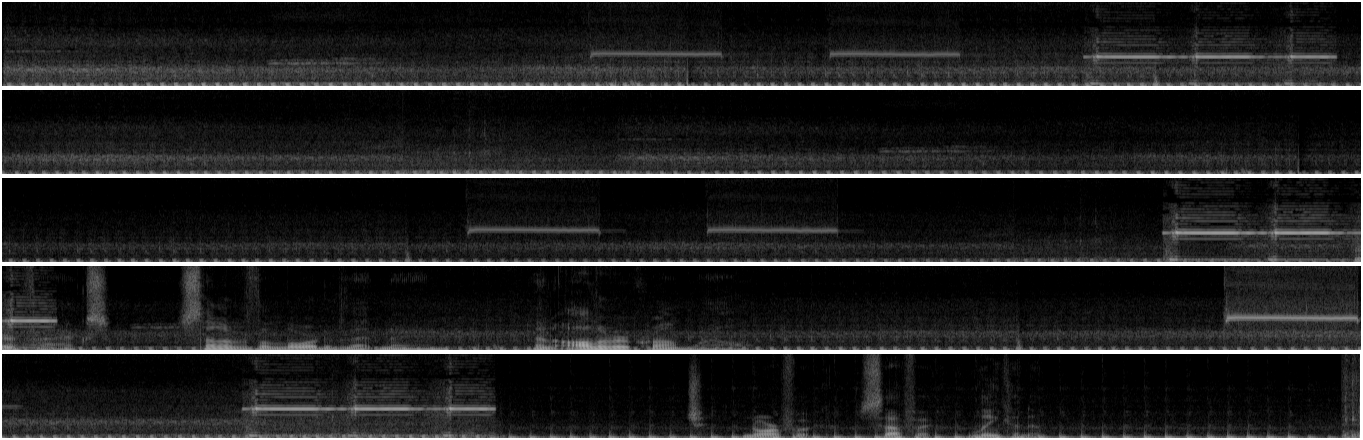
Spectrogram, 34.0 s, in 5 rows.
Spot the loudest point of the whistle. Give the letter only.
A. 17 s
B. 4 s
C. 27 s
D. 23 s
C.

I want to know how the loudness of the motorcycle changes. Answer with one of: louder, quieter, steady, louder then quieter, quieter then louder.
quieter then louder.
